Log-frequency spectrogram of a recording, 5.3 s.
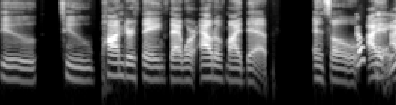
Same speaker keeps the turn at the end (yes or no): yes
